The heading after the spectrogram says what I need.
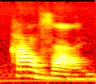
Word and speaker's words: cavalo: não é mesmo vamos conferir então lâmpada lã cavalo vá Leão ão cenoura nou borboleta ler e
